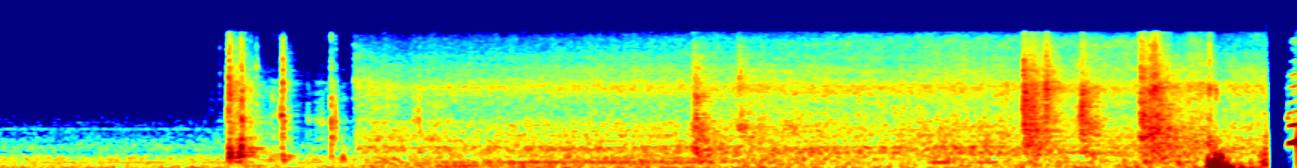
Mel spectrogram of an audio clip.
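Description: A door knob's latch clicking and a door being opened, a quick cluster of clicks about a second and a half in, then a steady hiss of background noise with a few light knocks.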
